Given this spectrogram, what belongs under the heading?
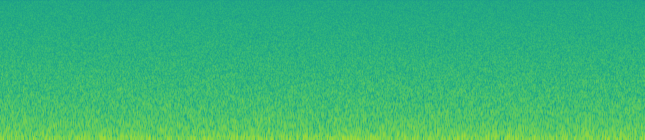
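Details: Simulated tinnitus: steady, even static pink-noise hiss with a soft, deeper rushing quality, unchanging throughout, for tinnitus sound matching and comparison.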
